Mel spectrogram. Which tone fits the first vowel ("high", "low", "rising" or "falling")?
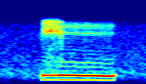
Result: low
